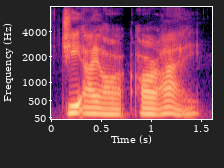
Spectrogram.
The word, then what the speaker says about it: Giri: of us Srinivasan Cyril you know yes gir I is your noble obligation in Japanese yeah but you spell it you pronounce it Giri like the street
